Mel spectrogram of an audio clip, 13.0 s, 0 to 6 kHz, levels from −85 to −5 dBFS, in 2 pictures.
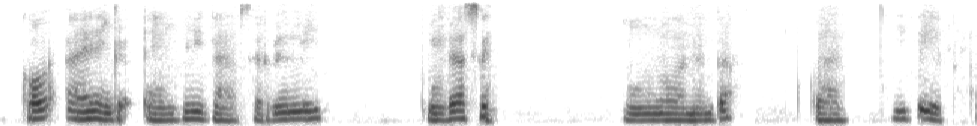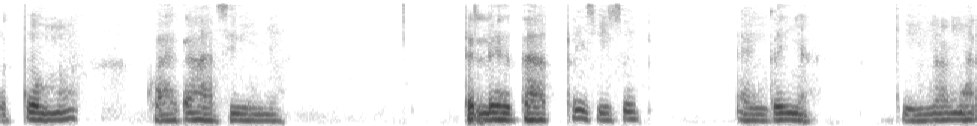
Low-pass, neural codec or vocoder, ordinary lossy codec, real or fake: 5.4 kHz; codec, 24 kHz, 1.5 kbps, HILCodec; none; fake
